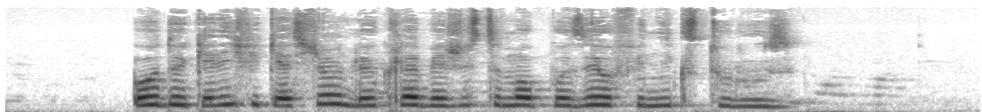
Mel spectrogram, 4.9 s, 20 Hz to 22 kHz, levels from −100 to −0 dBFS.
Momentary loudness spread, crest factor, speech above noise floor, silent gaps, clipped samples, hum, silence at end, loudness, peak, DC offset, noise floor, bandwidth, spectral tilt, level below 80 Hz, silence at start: 9 LU; 18 dB; 39 dB; none; under 0.1%; none; 0.7 s; -27 LUFS; -10 dBFS; under 0.1%; -65 dBFS; 16.5 kHz; -2 dB/octave; -64 dBFS; 0.65 s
